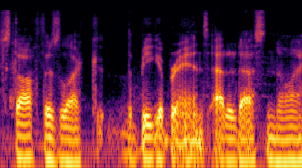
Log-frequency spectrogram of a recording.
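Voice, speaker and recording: The speaker keeps a moderate pace, with music in the background. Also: man. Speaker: gamer. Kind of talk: casual gameplay commentary.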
